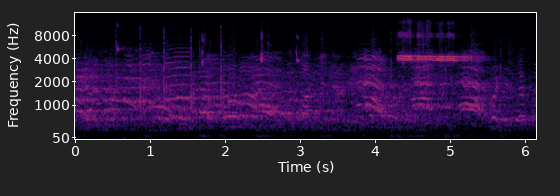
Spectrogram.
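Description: Arena sounds of a basketball game: a basketball bouncing on the hardwood floor and shoes squeaking, over faint crowd chatter. A steady high tone lasts about a second a little after the middle.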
